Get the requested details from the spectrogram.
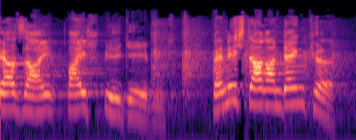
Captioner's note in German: Demonstrativer Beifall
